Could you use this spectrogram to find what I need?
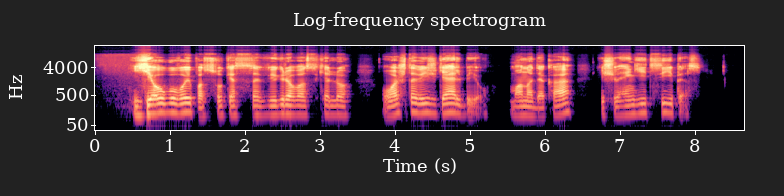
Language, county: Lithuanian, Panevėžys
